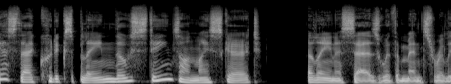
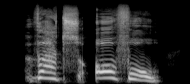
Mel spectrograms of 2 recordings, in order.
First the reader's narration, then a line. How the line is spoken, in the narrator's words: yelps someone behind Elena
